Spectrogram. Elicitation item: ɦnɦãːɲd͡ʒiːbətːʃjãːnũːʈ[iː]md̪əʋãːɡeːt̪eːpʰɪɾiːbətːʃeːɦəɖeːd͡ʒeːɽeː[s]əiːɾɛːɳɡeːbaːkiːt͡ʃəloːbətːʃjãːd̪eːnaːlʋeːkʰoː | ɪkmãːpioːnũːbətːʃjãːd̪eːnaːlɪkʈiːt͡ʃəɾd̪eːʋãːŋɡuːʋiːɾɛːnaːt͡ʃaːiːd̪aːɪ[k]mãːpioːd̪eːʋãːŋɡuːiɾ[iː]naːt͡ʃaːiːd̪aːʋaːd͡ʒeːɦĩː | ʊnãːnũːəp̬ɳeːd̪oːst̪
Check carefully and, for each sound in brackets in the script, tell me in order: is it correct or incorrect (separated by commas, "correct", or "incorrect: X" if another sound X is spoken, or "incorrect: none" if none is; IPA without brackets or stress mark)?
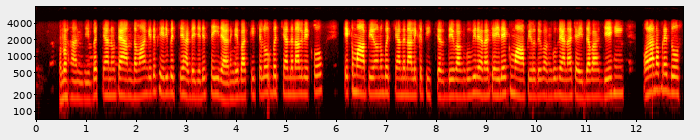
incorrect: ɛː, correct, correct, incorrect: ɛː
